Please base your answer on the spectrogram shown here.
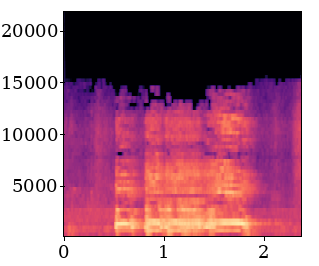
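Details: A domestic rooster gives one full crow, a loud, hoarse cock-a-doodle-doo of about one and a quarter seconds, with a brief break after the opening note and a long drawn-out final note.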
